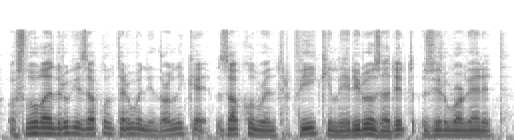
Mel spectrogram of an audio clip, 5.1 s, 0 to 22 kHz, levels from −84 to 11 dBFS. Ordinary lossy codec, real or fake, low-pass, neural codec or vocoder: none; fake; 9.9 kHz; autoencoder, 22.05 kHz, a latent of 192 numbers a frame, VITS, trained on many speakers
